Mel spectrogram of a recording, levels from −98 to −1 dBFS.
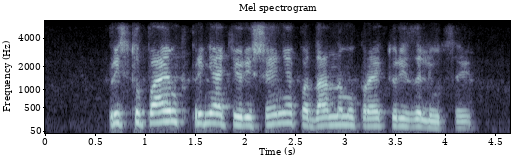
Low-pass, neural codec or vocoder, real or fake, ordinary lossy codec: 5.4 kHz; none; real; Opus, 16 kbps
